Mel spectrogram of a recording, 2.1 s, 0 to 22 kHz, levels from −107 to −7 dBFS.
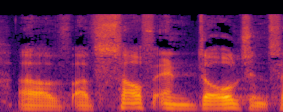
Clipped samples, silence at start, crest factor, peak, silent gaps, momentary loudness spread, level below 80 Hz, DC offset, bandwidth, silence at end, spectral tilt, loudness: under 0.1%; 0 s; 18 dB; -14 dBFS; none; 5 LU; -60 dBFS; under 0.1%; 13.5 kHz; 0 s; -4 dB/octave; -33 LUFS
